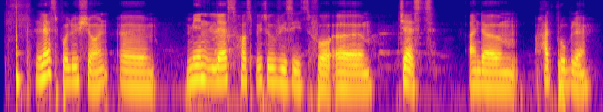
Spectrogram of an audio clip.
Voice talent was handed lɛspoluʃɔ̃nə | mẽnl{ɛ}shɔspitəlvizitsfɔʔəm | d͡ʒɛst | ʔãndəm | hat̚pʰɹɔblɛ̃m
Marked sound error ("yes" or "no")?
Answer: no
